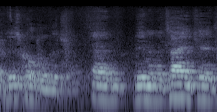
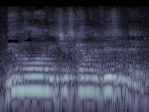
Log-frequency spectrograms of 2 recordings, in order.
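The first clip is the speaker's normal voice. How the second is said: high-pitched, louder retold plea; imitated screaming aunt; 8 semitones higher, 3 dB louder than usual. Aunt on the third floor defending her visiting nephew, imitated screaming. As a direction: call out like a mock-screaming aunt. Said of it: "My aunt was on the third floor screaming".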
